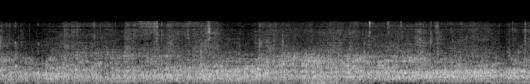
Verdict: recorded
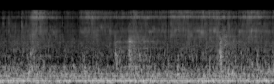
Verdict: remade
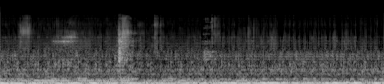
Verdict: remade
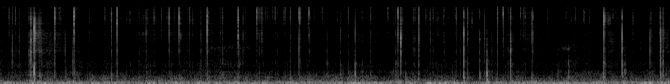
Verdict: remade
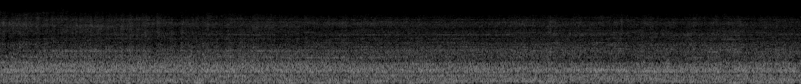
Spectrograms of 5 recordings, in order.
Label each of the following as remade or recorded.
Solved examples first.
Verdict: remade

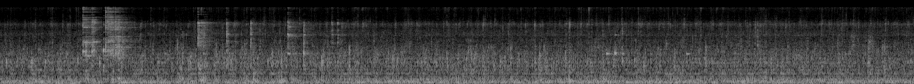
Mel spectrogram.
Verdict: recorded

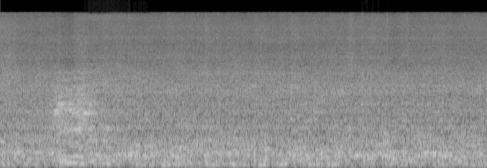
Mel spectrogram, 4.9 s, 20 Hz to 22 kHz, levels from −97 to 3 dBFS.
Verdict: remade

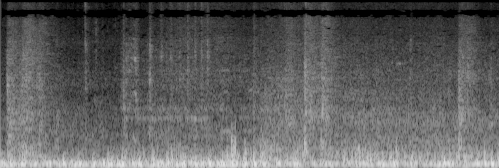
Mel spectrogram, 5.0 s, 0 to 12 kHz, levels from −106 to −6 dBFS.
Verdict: recorded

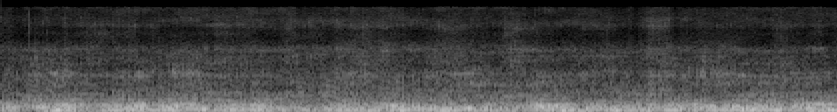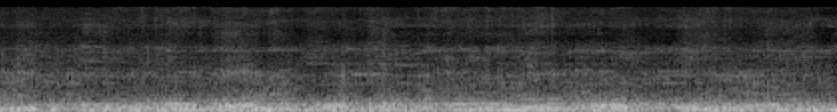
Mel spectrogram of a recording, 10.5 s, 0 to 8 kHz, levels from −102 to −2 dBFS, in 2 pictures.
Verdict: remade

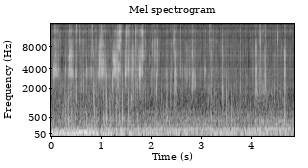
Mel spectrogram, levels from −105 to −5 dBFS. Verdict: remade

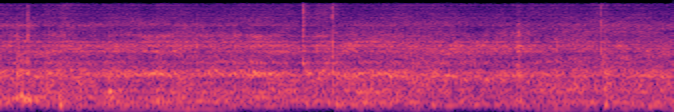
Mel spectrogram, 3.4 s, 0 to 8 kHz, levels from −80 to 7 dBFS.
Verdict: remade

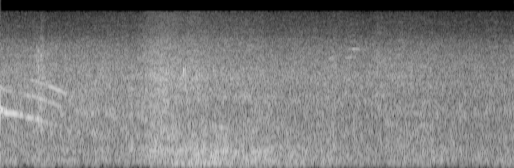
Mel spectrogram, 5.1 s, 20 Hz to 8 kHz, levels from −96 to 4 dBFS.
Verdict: recorded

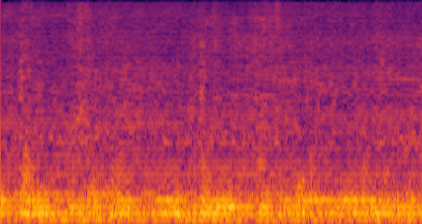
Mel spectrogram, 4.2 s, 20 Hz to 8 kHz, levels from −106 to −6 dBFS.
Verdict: remade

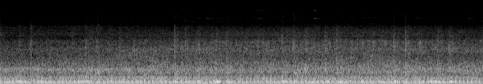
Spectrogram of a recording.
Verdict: recorded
